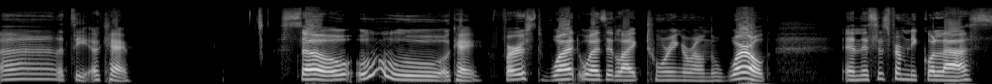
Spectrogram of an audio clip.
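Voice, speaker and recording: A woman's fairly high voice at a very slow pace, with big swings in loudness and a dry, close sound with no echo. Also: ordinary pitch variation. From California, US (Santa Rosa). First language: Spanish. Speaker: singer. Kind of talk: live Q&A chat with fans. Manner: casual, hesitant with many fillers.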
